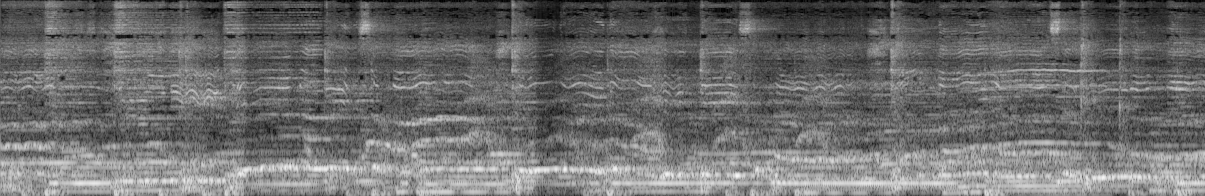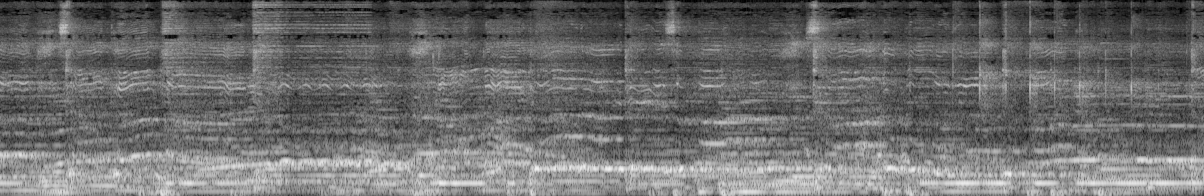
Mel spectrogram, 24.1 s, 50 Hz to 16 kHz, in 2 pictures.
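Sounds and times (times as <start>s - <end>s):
choir singing gospel song: 0.0s - 24.0s.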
